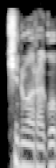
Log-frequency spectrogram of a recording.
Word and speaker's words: 퀴노아: 바로 퀴노아입니다. 키노아라고 발음하는 이 작지만 강력한 씨앗은 영양의 보고이며 혈당 안정에 큰 역할을 할 수 있습니다. 혈당을 급격하게 올렸다 내리는 백미나 다른 고혈당 곡물과는 달리 퀴노아는 혈당 지수 GI가 약 53으로 낮습니다.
